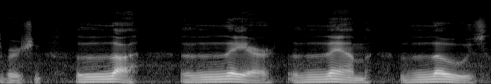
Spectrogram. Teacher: The, there, them, those. Those are all voiced TH sounds.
